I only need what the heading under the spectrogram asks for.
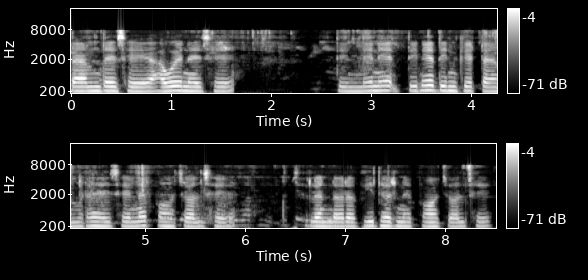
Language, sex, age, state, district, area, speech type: Maithili, female, 30-45, Bihar, Araria, rural, spontaneous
